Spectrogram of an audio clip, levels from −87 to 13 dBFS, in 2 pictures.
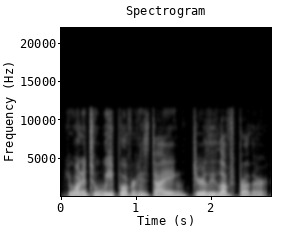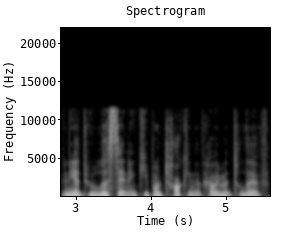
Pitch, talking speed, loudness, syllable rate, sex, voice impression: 220 Hz, 270 wpm, -19 LUFS, 6.1 syllables/s, female, feminine, adult-like, tensed, powerful, bright, clear, fluent, intellectual, friendly, lively, intense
